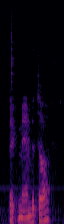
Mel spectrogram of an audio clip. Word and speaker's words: Bekmambetov: Bekmambetov? – Yeah.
